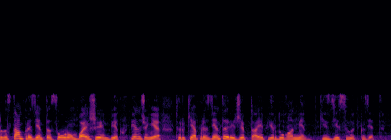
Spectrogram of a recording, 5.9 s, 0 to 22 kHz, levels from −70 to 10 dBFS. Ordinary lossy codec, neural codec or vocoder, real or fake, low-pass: none; codec, 24 kHz, 6 kbps, HILCodec; fake; 7.2 kHz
